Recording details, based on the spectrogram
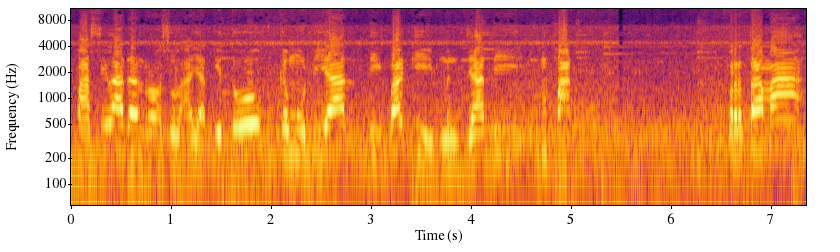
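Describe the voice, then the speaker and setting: A man giving an explanatory religious lecture in a measured, didactic way, phrase by phrase. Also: sits high. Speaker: lecturer on Quranic studies. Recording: distant mic with music behind. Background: clear background music.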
